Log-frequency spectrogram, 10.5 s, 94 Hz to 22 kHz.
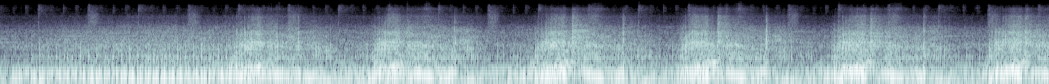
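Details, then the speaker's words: KTM 790 Adventure R twin, warmed up, after new intake and Power Commander 6 install: throttle blips rise sharply and drop cleanly with crisp pops and flames on the overrun; healthy revving. "I'll give her some revs. It now spits flames. She sounds mean."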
